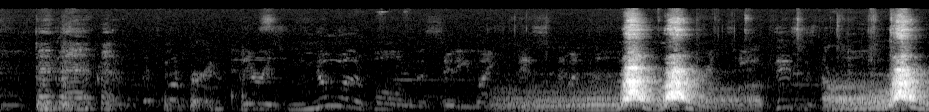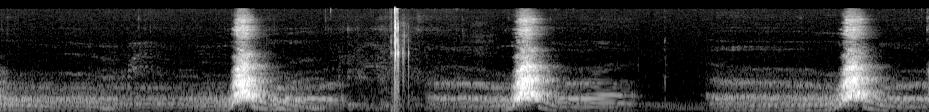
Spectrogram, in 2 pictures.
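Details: Pet dog barking at a movie on TV: after soft background film sound, a double bark, then single sharp barks roughly every two seconds, with a brief click between them and the soundtrack humming underneath.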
